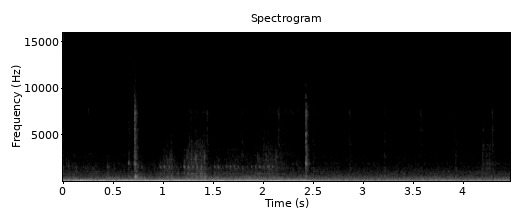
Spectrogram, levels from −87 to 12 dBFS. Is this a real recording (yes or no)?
yes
